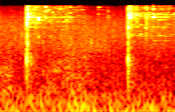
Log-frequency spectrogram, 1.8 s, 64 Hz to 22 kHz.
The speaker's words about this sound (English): In February 1954, a custodian was cleaning floors when he heard light bulbs exploding near the furnace room.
